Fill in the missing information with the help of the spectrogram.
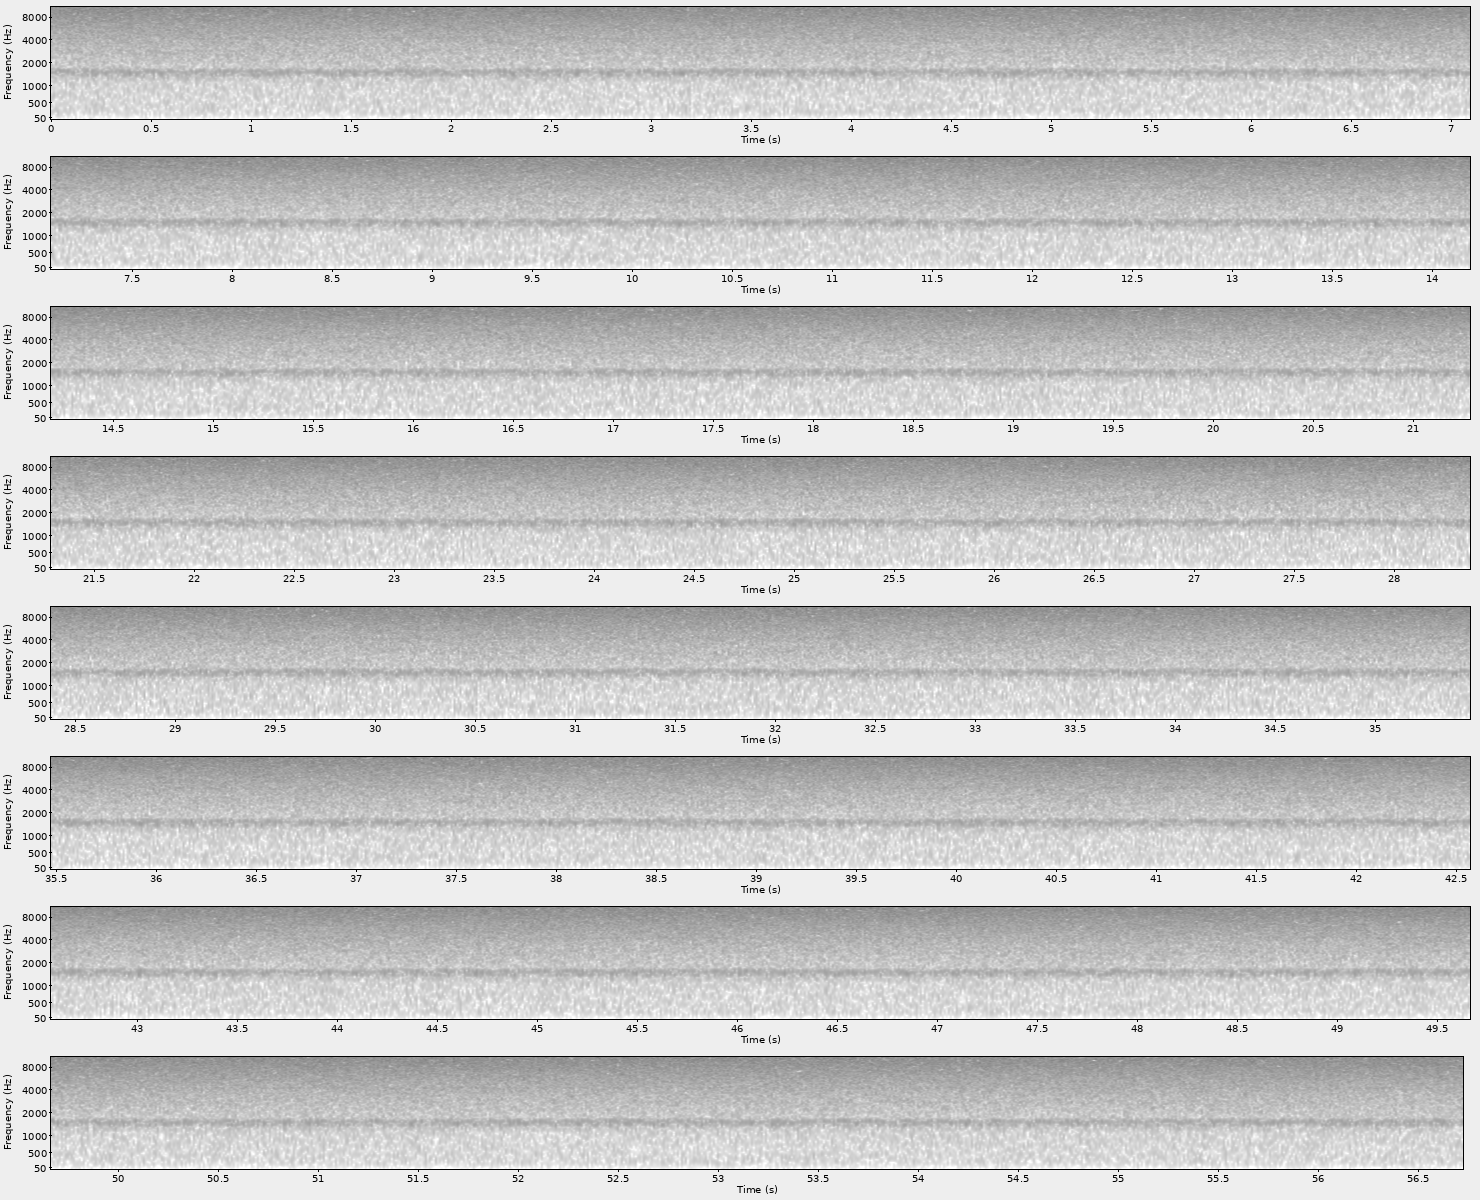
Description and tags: Bedside lamp humming in quiet bedroom at night.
